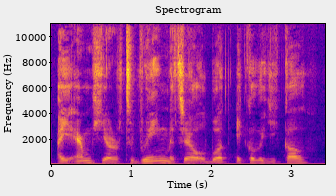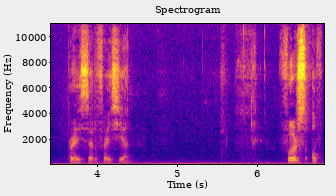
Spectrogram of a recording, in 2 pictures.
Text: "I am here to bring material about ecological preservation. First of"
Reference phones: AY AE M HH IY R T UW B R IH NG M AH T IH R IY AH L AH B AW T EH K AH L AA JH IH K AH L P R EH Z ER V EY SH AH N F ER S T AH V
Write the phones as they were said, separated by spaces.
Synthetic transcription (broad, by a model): AY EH M HH IY R T UW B IH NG M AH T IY R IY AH L AH B AW T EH K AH L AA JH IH K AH L P R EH S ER F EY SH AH N F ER S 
